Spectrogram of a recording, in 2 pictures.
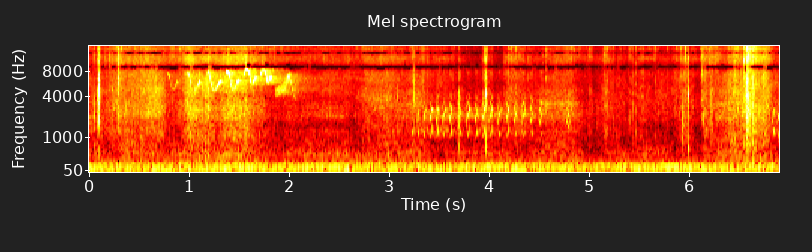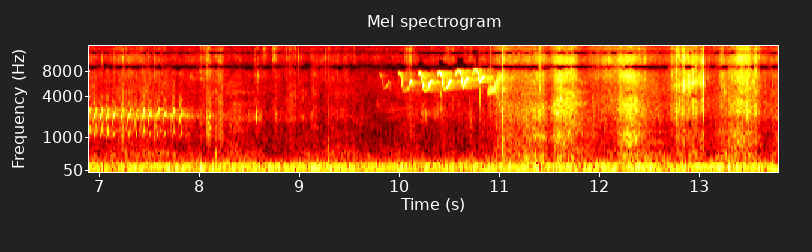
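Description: Wild songbirds singing: a high run of quick notes about a second in and again near the end, and a fast, buzzy trill twice in between. A sharp click about halfway through as hand pruners snip a morel stem, with light rustling of leaves and a steady low rumble underneath.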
